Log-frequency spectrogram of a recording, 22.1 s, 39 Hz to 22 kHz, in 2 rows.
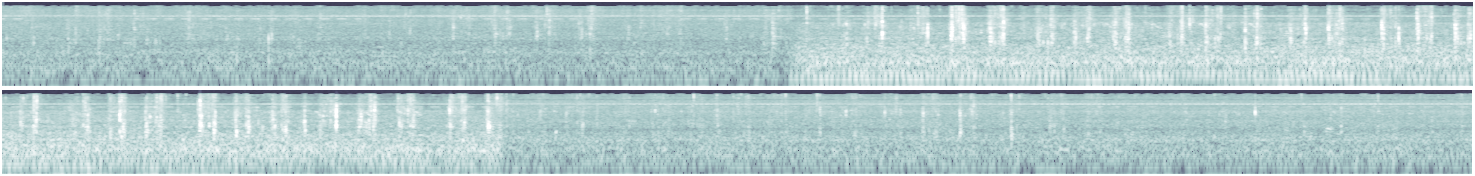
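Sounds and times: low rumble: 0:05.9 - 0:14.8.

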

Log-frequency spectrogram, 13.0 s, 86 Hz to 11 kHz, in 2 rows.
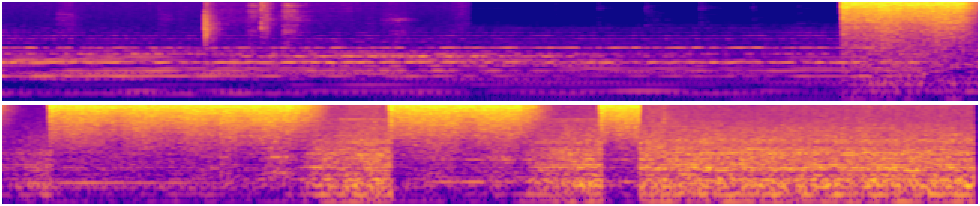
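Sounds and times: spray gun hissing: 0:05.6 - 0:10.8.

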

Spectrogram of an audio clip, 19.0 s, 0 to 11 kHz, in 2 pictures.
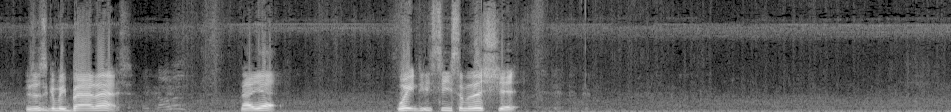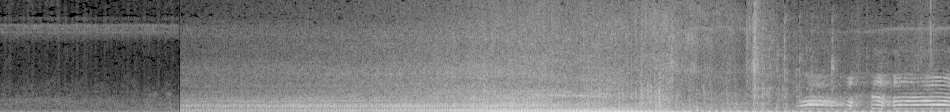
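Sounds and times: high insect hum: 0:00.0 - 0:12.8
atv engine approaching: 0:02.7 - 0:19.0.

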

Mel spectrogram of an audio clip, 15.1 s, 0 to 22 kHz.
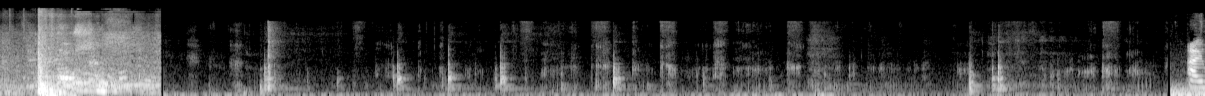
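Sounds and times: small dog grunting and whimpering: 0:04.6 - 0:14.6.

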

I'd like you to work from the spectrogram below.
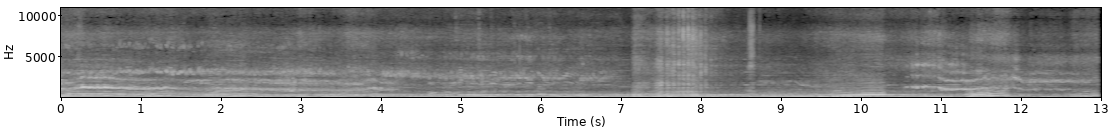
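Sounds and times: tyre squeal: 0:00.0 - 0:05.7, 0:10.5 - 0:13.0
motorcycle engine revving: 0:00.0 - 0:13.0.

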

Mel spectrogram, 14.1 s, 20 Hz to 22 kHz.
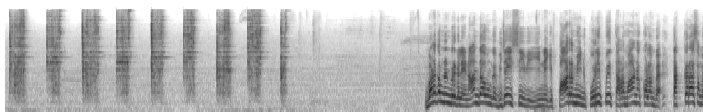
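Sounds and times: knife scraping on sharpening stone: 0:00.2 - 0:05.9.

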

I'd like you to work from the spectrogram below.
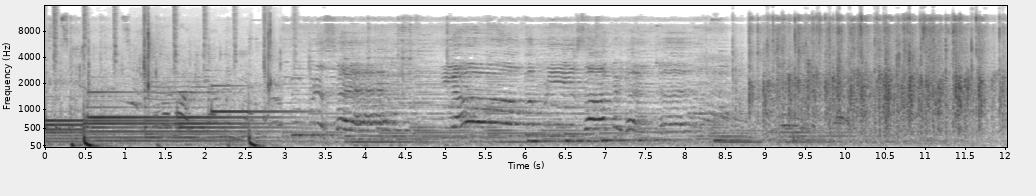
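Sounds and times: guitar accompaniment: 0:00.0 - 0:10.4
man singing: 0:02.8 - 0:08.5.

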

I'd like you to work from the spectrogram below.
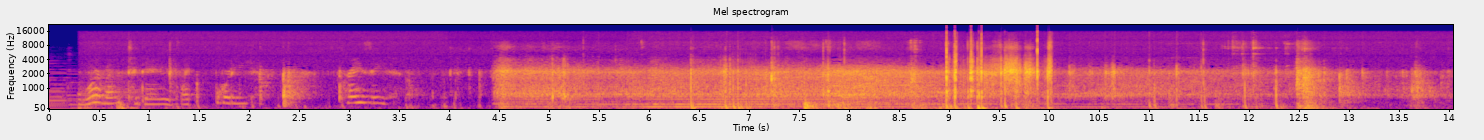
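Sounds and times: garage door motor hum: 0:04.4 - 0:14.0.

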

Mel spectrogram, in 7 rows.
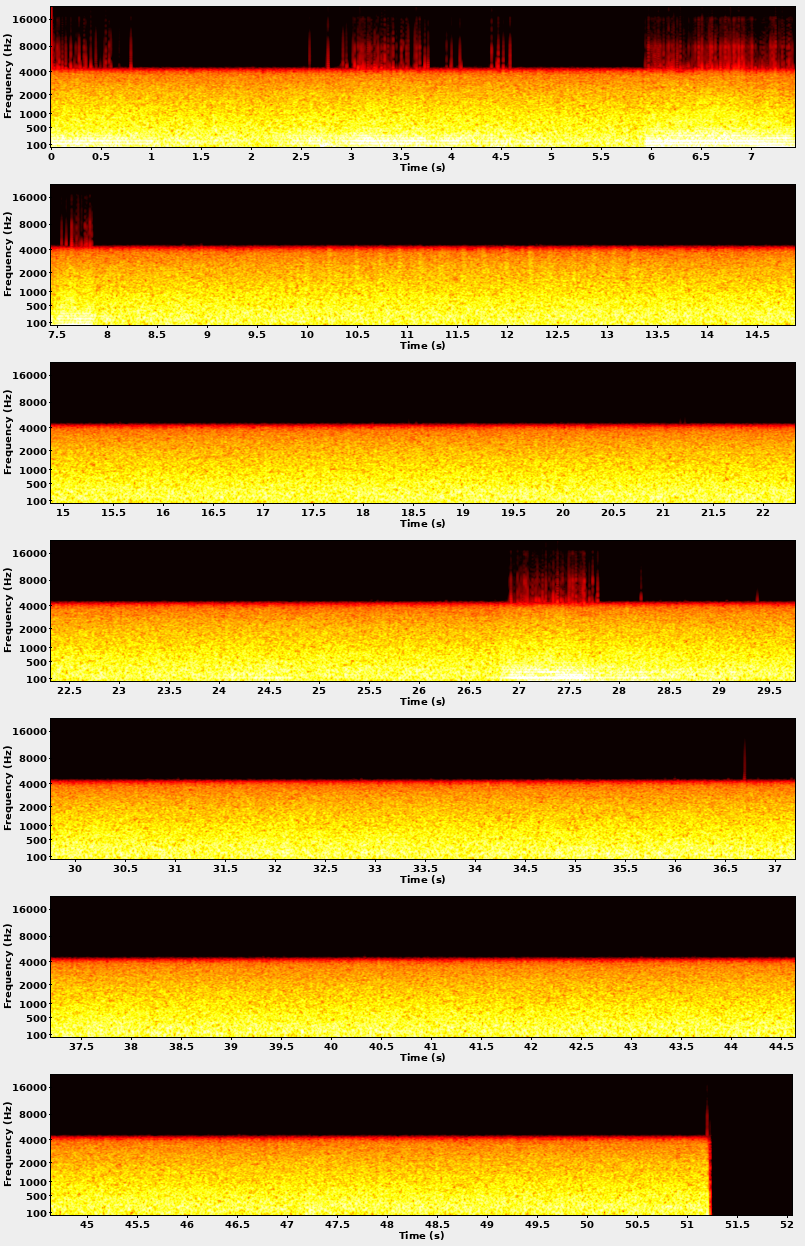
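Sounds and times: low buzz: 0:00.0 - 0:13.6, 0:20.2 - 0:30.0
static hiss: 0:00.0 - 0:51.2.

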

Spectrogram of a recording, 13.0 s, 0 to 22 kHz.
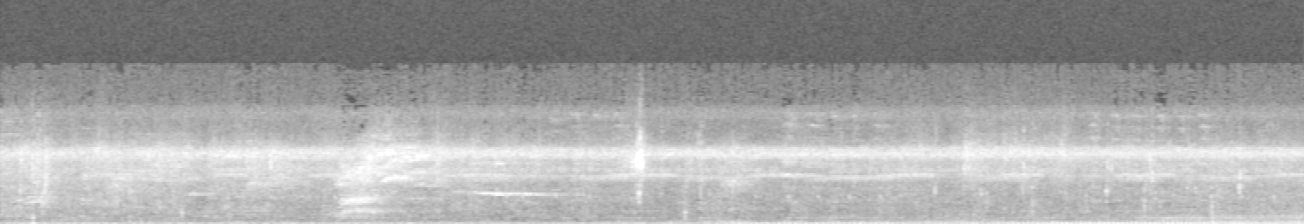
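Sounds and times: high insect hum: 0:00.0 - 0:13.0
faint ticks: 0:06.3 - 0:13.0.

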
